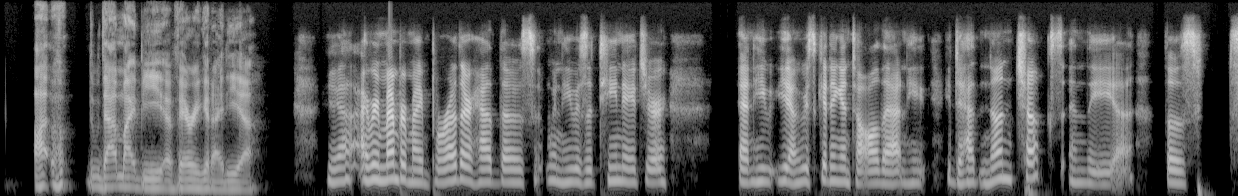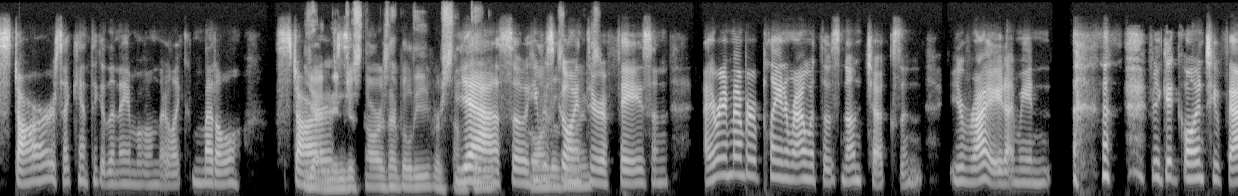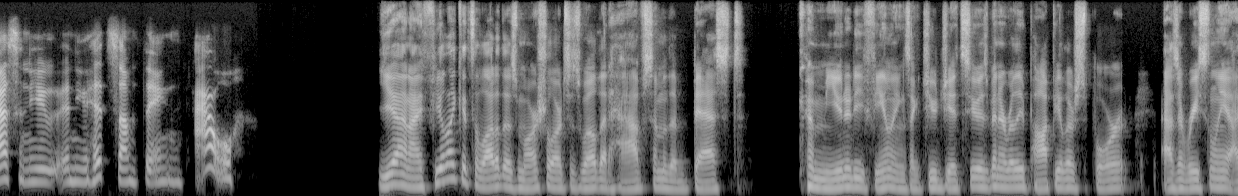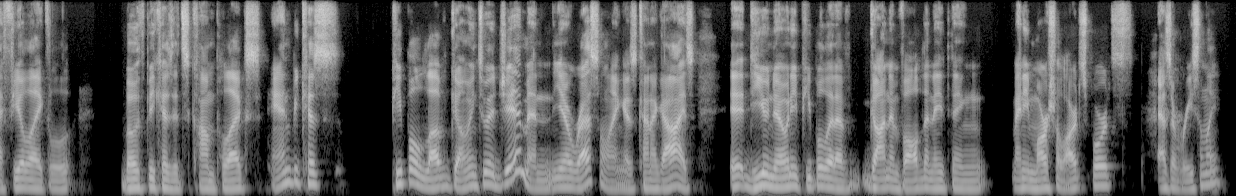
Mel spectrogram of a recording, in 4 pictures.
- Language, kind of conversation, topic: English, unstructured, How do communities make fitness fun while helping you stay motivated and connected?
- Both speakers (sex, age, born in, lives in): female, 55-59, United States, United States; male, 25-29, United States, United States
- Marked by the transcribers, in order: chuckle; tapping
